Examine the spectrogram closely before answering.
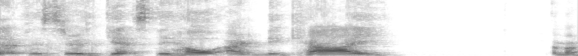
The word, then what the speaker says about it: Agni Kai: The fact that the Netflix series gets the whole Agni Kai, am I pronouncing that right? Yeah. Yeah, Agni Kai concept completely wrong.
